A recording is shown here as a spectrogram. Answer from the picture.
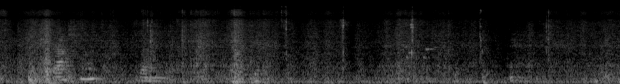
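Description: Someone eating a piece of dark chocolate: soft chewing and mouth sounds with a few short hums, and the occasional crinkle of the foil chocolate wrapper.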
